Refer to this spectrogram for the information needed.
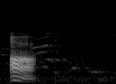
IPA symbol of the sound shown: ʌ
